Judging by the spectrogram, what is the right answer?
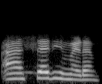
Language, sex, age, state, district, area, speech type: Kannada, female, 18-30, Karnataka, Kodagu, rural, conversation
